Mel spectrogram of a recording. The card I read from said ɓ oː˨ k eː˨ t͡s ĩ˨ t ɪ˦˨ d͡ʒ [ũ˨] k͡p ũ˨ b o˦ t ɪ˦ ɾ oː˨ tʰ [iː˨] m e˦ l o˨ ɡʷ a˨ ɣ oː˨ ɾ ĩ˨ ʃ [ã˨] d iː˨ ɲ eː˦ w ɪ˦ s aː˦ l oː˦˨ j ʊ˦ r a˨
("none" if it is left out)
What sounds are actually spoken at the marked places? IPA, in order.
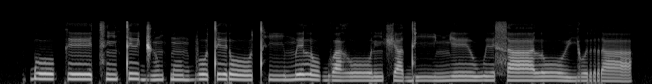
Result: ũ˨, iː˨, a˨

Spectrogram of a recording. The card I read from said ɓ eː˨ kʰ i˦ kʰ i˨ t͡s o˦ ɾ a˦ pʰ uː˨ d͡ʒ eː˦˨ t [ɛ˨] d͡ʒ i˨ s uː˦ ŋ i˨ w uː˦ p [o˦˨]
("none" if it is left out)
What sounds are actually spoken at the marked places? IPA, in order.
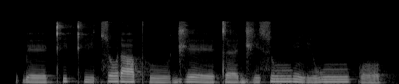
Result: ɛ˨, o˨

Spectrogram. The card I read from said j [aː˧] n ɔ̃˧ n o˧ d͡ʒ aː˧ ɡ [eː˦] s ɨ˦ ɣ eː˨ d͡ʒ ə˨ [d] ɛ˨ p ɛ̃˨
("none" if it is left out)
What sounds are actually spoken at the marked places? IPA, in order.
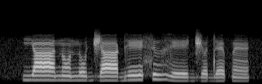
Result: aː˦, eː˦, d

